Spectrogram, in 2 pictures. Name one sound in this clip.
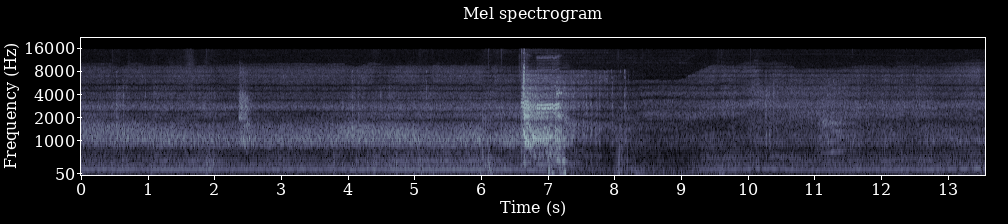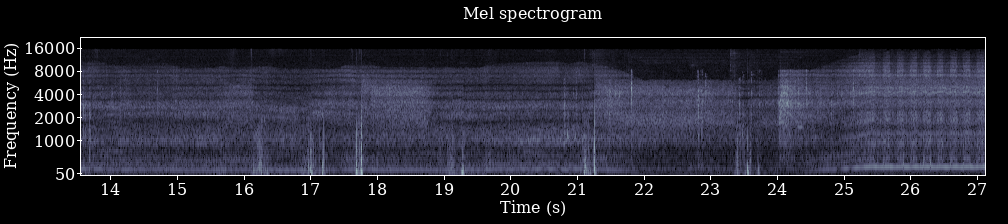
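A car engine hums steadily, rising and falling in pitch as it speeds up and slows.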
